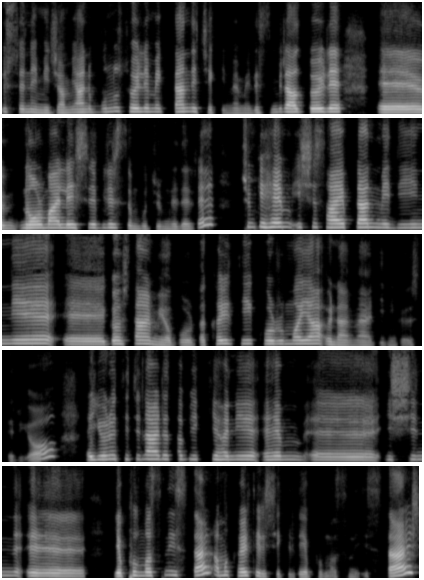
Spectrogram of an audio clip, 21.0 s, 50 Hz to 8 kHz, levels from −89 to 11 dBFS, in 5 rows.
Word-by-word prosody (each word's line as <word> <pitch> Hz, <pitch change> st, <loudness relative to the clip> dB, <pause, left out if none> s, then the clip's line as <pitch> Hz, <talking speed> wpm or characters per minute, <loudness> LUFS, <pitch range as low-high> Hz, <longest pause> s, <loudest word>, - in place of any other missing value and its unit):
üstlenemeyeceğim. 195 Hz, -5 st, -9 dB
Yani, 210 Hz, +1 st, -3 dB
bunu 250 Hz, +4 st, -8 dB
söylemekten 245 Hz, -1 st, 0 dB
de -, -, -1 dB
çekinmemelisin. 180 Hz, -1 st, -17 dB
Biraz 230 Hz, 0 st, +6 dB
böyle, 235 Hz, +1 st, +7 dB, 0.4 s
eee, 205 Hz, 0 st, +4 dB
normalleştirebilirsin 235 Hz, -2 st, +2 dB
bu 170 Hz, -, -16 dB
cümleleri. 170 Hz, -, -7 dB, 0.3 s
Çünkü 290 Hz, -1 st, -2 dB
hem 295 Hz, 0 st, +4 dB
işi 270 Hz, +1 st, -10 dB
sahiplenmediğini, 260 Hz, -1 st, +2 dB
eee, 205 Hz, -1 st, -2 dB
göstermiyor 230 Hz, -, -1 dB
burada. 170 Hz, 0 st, -11 dB
Kaliteyi 250 Hz, +4 st, -3 dB
korumaya 240 Hz, +2 st, +1 dB
önem 165 Hz, -5 st, -7 dB
verdiğini 150 Hz, -1 st, -15 dB
gösteriyor. -, -, -11 dB, 0.4 s
E, 235 Hz, -, +2 dB
yöneticiler 280 Hz, +1 st, +1 dB
de, 280 Hz, -, -2 dB
tabii 275 Hz, 0 st, -10 dB
ki, 265 Hz, -1 st, -5 dB
hani, 255 Hz, 0 st, -2 dB
hem, 250 Hz, 0 st, -4 dB
eee, 220 Hz, -2 st, -5 dB
işin, 260 Hz, +2 st, -11 dB
eee, 215 Hz, -2 st, 0 dB, 0.3 s
yapılmasını 250 Hz, +5 st, +1 dB
ister 280 Hz, +3 st, +3 dB
ama 275 Hz, +2 st, -3 dB
kaliteli 245 Hz, -5 st, 0 dB
şekilde 170 Hz, -2 st, -17 dB
yapılmasını 170 Hz, +1 st, -14 dB
ister. -, -, +4 dB
235 Hz, 115 wpm, -21 LUFS, 205-255 Hz, 0.4 s, böyle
